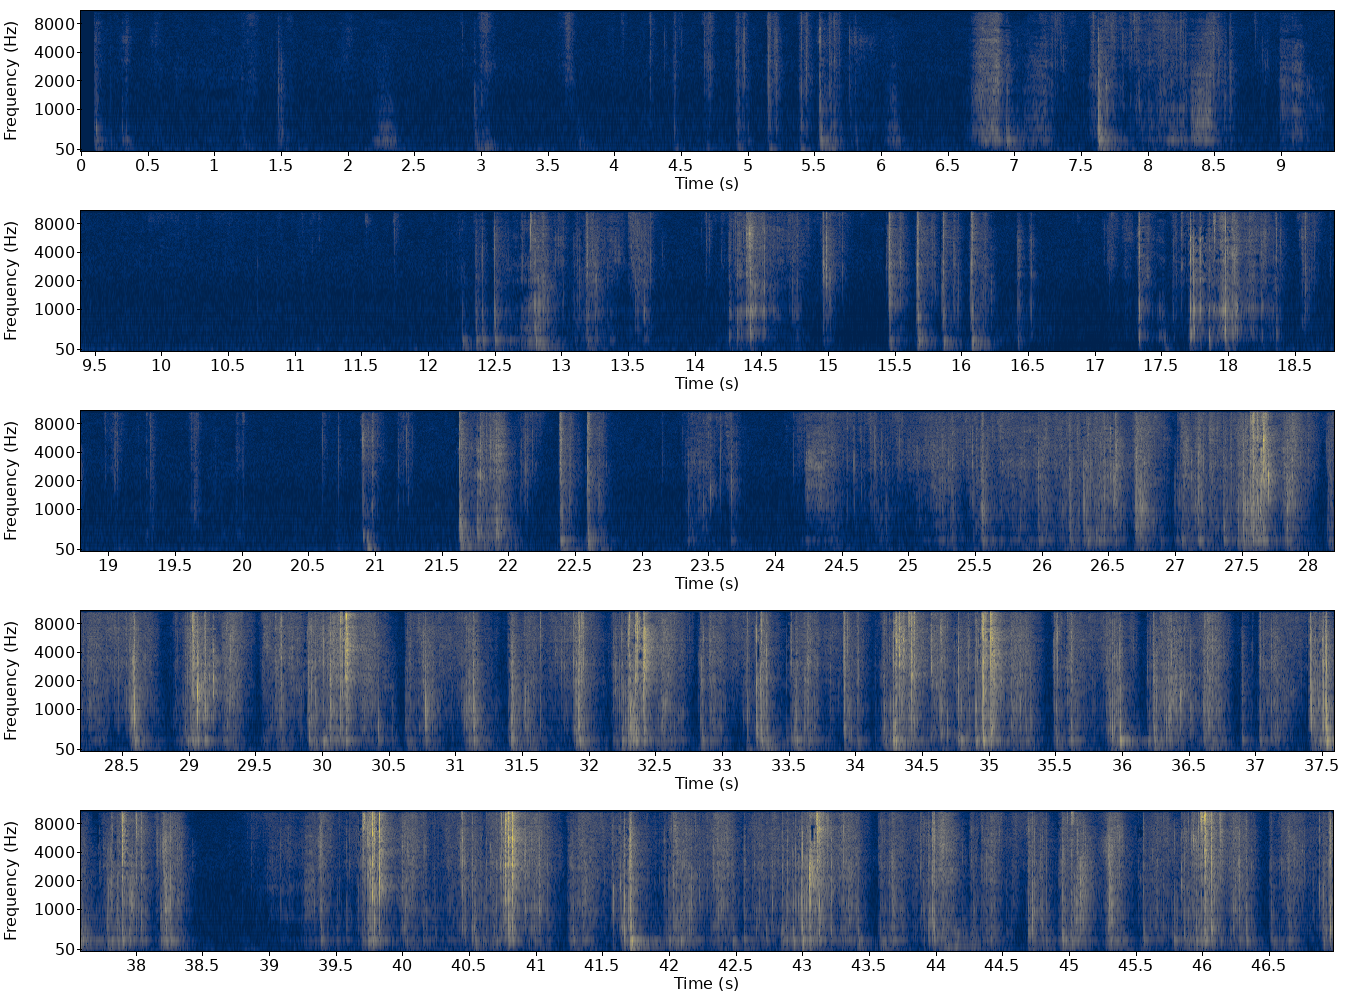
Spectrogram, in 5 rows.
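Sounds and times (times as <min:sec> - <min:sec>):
slime squished and crackling: 0:23.3 - 0:38.4, 0:39.0 - 0:46.9.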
